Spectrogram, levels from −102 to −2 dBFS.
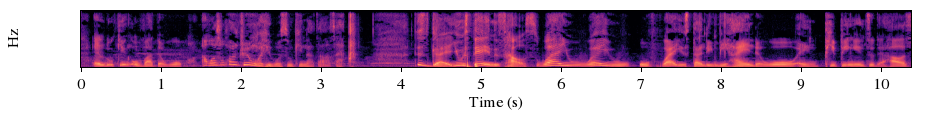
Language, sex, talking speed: English, female, 235 wpm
